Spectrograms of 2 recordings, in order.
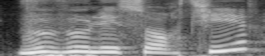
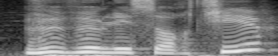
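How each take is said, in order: First: "Vous voulez sortir?" with pitch rising on "sortir"; rising question intonation. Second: "Vous voulez sortir?" rising on "sortir"; rising question intonation. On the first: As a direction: lift the voice at the end on "sortir". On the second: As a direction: repeat it with the voice rising at the end. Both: Shown as a demonstration. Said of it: "se expresa con la entonación".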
